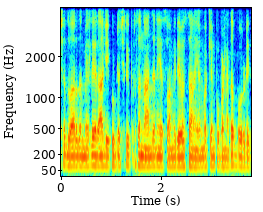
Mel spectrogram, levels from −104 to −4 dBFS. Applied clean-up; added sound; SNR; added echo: none; none; none; none.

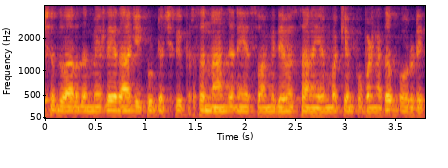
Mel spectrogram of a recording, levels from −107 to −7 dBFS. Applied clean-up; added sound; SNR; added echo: none; none; none; reverberation time 0.4 s.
